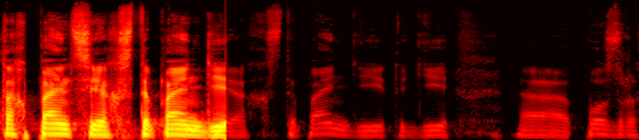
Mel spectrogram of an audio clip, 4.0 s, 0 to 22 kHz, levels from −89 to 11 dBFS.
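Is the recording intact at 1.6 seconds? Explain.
No. One channel inverted from 1.40 s onward: likely reversed polarity on one side cancels the shared centre in mono, leaving the speech about 34 dB quieter.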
